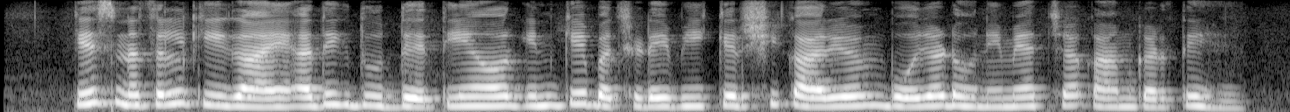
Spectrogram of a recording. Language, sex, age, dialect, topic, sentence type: Hindi, female, 31-35, Hindustani Malvi Khadi Boli, agriculture, question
